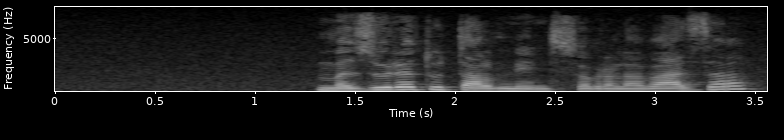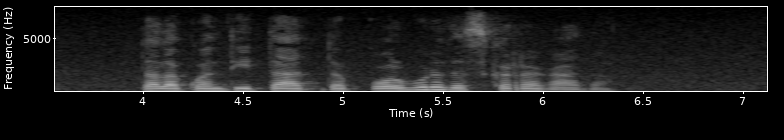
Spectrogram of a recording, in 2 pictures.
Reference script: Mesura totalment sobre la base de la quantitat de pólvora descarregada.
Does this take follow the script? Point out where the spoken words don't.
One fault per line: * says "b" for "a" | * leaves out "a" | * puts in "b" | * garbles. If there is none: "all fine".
all fine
